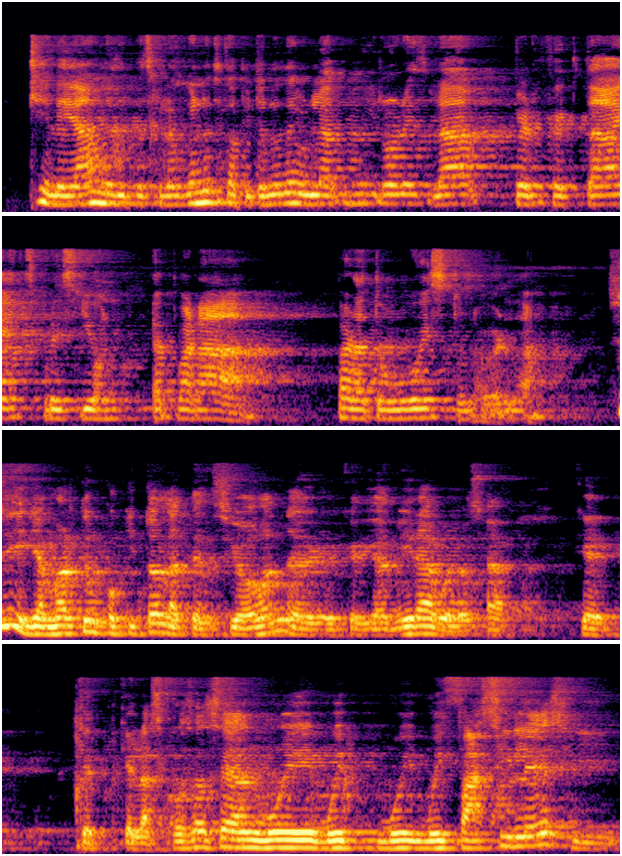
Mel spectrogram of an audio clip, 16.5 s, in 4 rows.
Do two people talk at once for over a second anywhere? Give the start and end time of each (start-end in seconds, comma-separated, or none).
none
